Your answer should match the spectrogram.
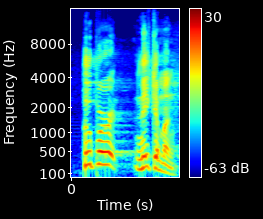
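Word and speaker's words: hupernikemon (ὑπερνικῶμεν): It's pronounced in English, hupernikemon, which has the word Nike in it.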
